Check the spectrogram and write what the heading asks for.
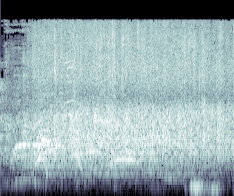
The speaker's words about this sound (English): I'll pass your applause along to Jesse. Thank you.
